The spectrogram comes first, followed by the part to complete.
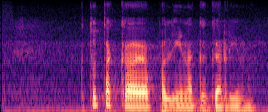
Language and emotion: Russian, neutral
